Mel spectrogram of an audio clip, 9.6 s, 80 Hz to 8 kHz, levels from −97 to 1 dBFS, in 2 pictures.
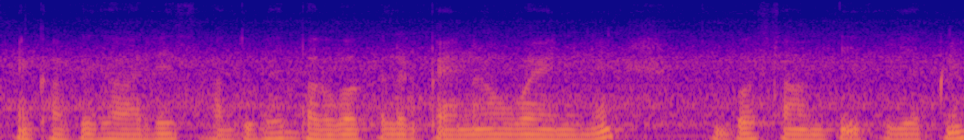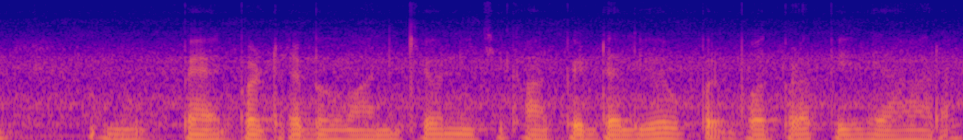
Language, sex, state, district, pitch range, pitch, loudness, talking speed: Hindi, male, Uttar Pradesh, Ghazipur, 100-110 Hz, 105 Hz, -34 LUFS, 210 wpm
